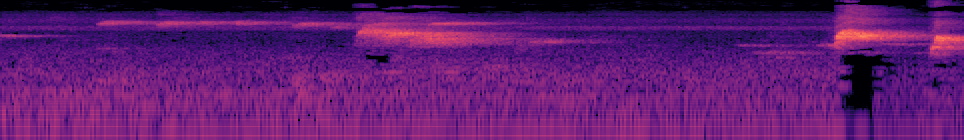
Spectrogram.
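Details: Wild-caught red-whiskered bulbul: a faint thin whistle at first, then a louder slurred whistled note, a pause, and a sharp bright two-part chirp near the end.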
